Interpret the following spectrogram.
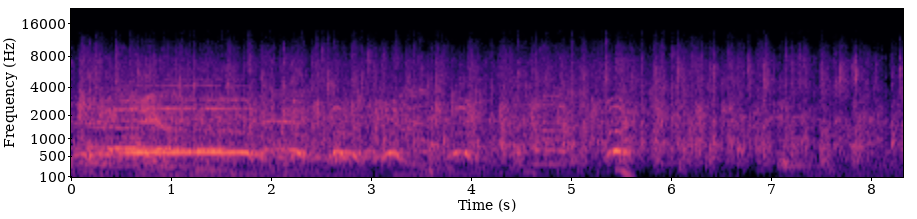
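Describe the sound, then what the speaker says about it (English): Audience at a banjo gathering's final concert breaks into loud, sustained applause that gradually thins, with some voices and cheers mixed into the clapping. "would you please give a warm gesture of applause and affirmations to Christina Gaddy, Lillian Werben, and Hank"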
